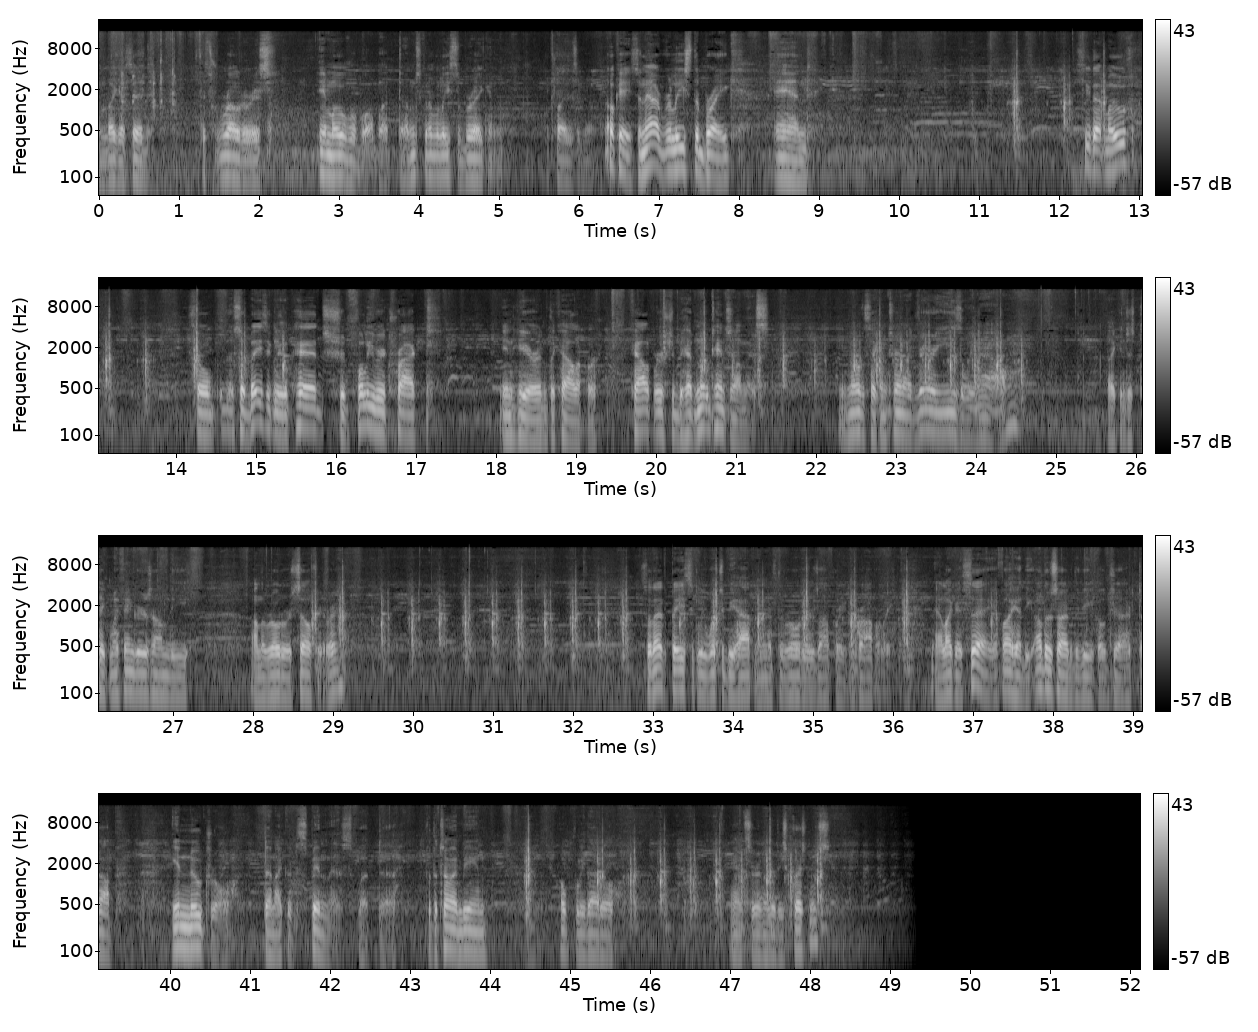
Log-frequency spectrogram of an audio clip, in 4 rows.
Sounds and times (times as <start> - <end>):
Speech: 0.0 - 0.7, 1.3 - 5.1, 5.7 - 9.0, 12.2 - 13.0, 14.2 - 17.3, 18.1 - 21.4, 22.3 - 24.6, 25.6 - 27.3, 28.0 - 29.2, 32.9 - 39.4, 40.0 - 44.0, 44.9 - 45.7, 46.9 - 48.3
Music: 0.0 - 49.4.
